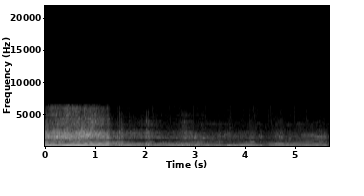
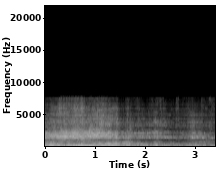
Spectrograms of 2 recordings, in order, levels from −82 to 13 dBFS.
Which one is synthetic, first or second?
second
